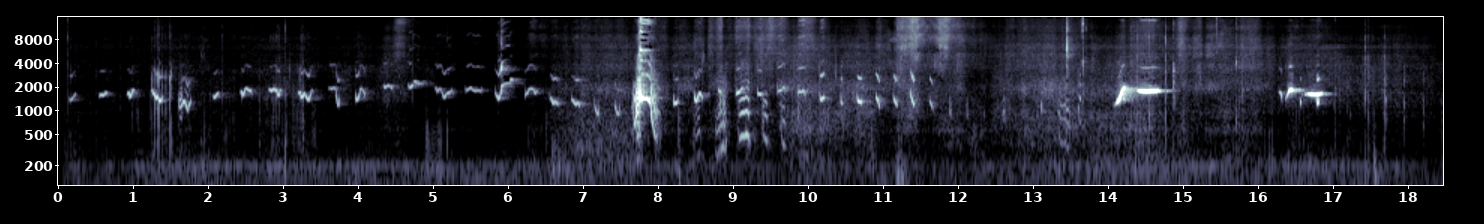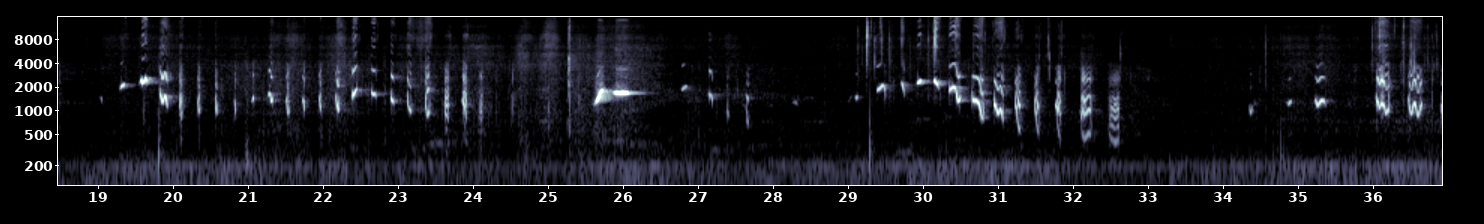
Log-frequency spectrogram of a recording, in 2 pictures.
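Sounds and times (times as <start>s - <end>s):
puppies squealing: 0.1s - 14.7s, 19.3s - 24.2s, 29.4s - 32.7s, 34.4s - 35.4s, 36.0s - 36.9s
puppies peeping: 0.1s - 15.6s, 16.2s - 28.4s, 29.0s - 32.8s, 34.3s - 36.9s.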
